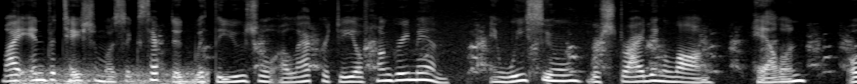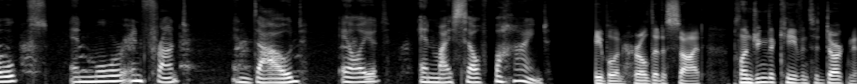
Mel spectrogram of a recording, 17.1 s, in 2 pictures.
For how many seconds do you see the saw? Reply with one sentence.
The saw can't be heard in this clip.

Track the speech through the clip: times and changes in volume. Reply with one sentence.
The speech can be heard from 0.0 to 17.1 s, at a steady volume.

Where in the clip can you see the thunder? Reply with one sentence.
You can hear the thunder from 0.1 to 2.1 s.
